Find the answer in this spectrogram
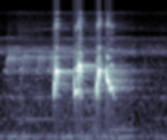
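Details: A single rich, chattering phrase of four quick, liquid notes from a Streak-eared bulbul. The harsh, bold song is used as a lure to attract wild birds.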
